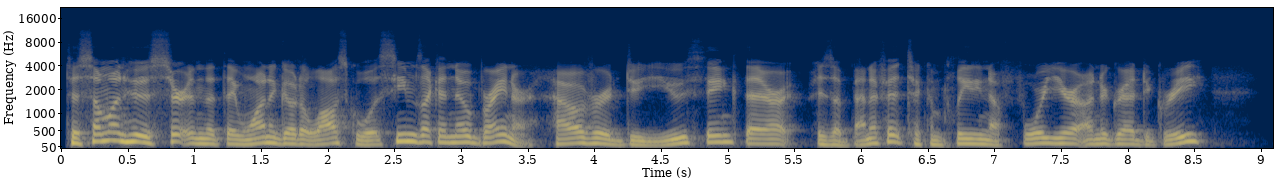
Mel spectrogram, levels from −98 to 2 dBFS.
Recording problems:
muffled; very; fading above 2.5 kHz

